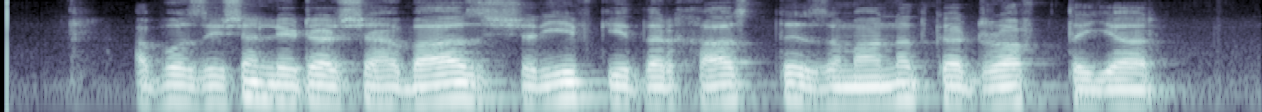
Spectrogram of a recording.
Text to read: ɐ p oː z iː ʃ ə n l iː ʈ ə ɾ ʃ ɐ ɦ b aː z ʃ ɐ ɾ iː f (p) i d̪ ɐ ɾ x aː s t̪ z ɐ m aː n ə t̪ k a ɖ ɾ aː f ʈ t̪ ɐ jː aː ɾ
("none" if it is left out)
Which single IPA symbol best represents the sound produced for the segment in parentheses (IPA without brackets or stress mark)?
k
